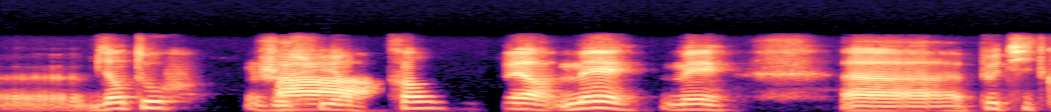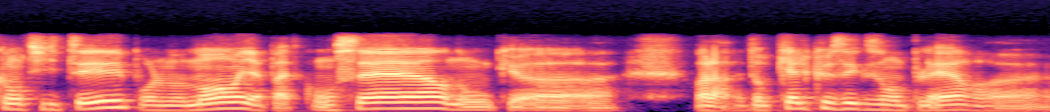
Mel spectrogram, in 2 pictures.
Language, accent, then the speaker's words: French; Paris, Île-de-France, France; born there; De syrien de par mon père et français de par ma mère. Voilà. Et je suis né en France, à Paris.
